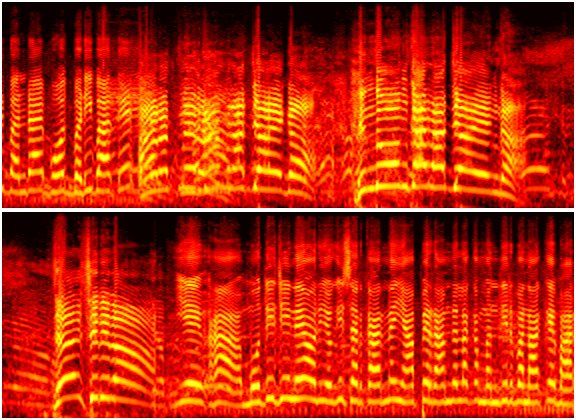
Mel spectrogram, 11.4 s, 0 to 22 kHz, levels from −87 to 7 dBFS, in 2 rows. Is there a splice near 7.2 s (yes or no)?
yes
